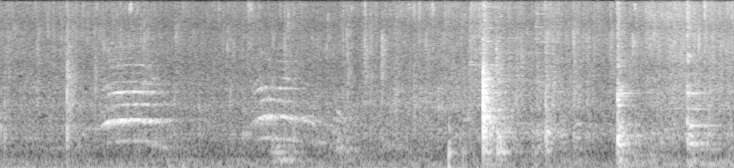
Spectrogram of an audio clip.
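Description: Curry leaves drop into hot oil in a home kitchen while jowar and chickpea gudalu are prepared, giving a moderate crackling sizzle with a few sharp pops and a stirring clatter near the end.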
